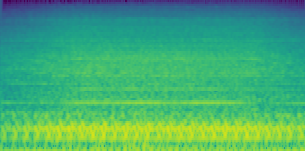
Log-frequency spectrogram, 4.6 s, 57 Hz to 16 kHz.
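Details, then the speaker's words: 2020 Ford Mustang GT V8 with about 2,200 miles. On a normal warm start the starter engages normally and it settles into a smooth, deep burble at steady idle, with no engine tick. "So let me show you guys what a warm start is supposed to sound like. See how the starter engaged normally and it started up completely normal."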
